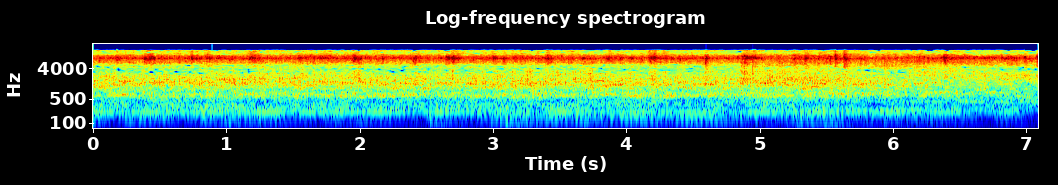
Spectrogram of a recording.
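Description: A concrete mixer rumbles and churns loudly.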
